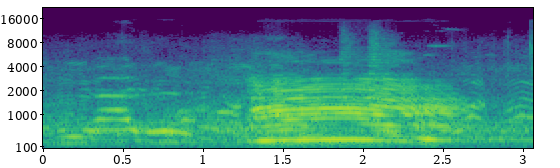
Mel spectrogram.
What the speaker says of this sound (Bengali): এগুলা খামার উপযোগী ষাঁড়।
